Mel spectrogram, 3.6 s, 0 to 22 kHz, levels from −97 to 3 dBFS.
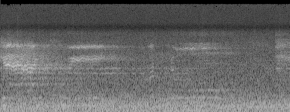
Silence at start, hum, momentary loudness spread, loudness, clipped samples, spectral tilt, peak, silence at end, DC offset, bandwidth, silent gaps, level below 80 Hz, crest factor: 0 s; none; 10 LU; -26 LUFS; under 0.1%; -4 dB/octave; -8 dBFS; 0 s; 0.9%; 19.5 kHz; none; -38 dBFS; 20 dB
